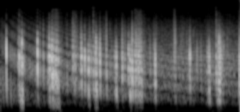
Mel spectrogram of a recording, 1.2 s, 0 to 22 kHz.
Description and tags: Air FX Vinyl
Aircraft, Airplane, Airshow, British, Cyclone, Fighter, Flight, Flyby, FX, Imaging, Merlin, Mustang, Packard, Radial, Restored, Rolls-Royce, V12, Vintage, Warbird, Wright, WWII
